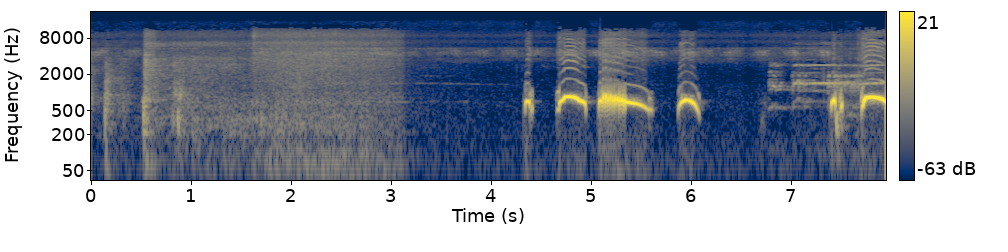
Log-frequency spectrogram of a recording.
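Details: Spotted dove calling in the early morning: a few faint clicks, then a run of loud, low hollow coos in quick succession after a silent pause, with another coo near the end and a thin tone behind it.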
